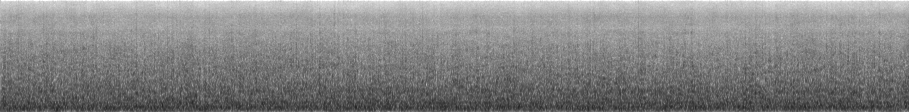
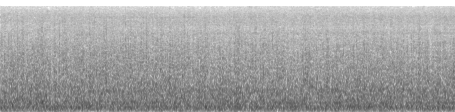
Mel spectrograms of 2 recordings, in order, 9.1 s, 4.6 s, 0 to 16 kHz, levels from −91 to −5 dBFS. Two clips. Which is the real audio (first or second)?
second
